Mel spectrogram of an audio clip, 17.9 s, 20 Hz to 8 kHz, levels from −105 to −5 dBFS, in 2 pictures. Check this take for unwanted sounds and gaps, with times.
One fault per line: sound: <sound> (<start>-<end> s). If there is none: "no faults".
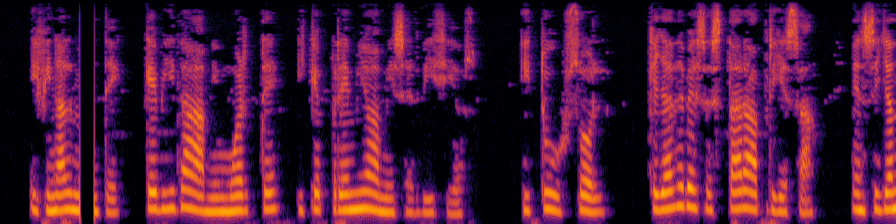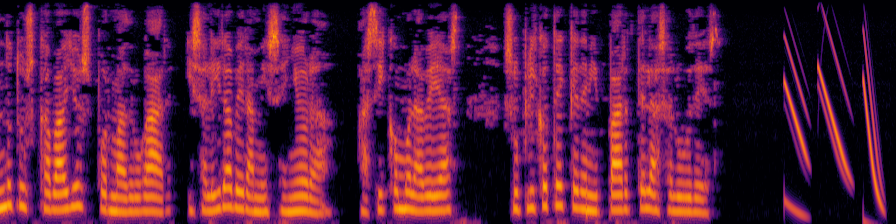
sound: dropout (0.8-0.9 s)
sound: chirp (16.8-17.8 s)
